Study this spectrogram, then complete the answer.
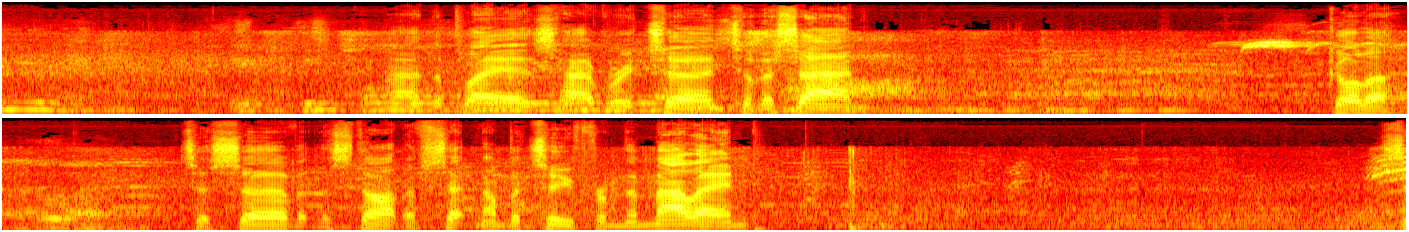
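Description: A large crowd murmurs in an open-air arena.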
